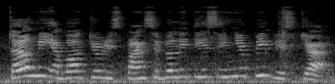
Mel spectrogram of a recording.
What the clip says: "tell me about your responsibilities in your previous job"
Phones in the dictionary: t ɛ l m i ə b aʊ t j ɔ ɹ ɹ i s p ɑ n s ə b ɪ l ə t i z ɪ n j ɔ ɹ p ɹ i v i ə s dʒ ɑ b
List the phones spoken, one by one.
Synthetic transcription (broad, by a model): t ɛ l m i ə b aʊ t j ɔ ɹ ɹ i s p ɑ n s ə b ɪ l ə t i s ɪ n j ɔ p i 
